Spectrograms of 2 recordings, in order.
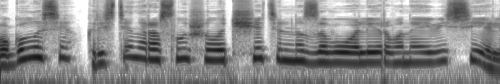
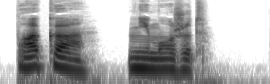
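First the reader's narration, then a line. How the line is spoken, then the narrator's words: Stern correction. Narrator (Russian): строго поправил Лещинский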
